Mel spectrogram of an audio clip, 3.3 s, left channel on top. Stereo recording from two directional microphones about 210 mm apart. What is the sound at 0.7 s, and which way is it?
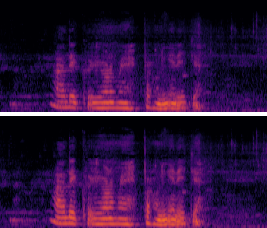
Speech, 30° right (ahead or behind).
